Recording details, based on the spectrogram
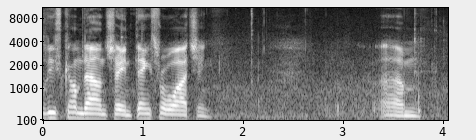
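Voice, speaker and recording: Speaking with a Russian accent, a man uses lively intonation. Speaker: automotive journalist and producer. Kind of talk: live stream casual chat.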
